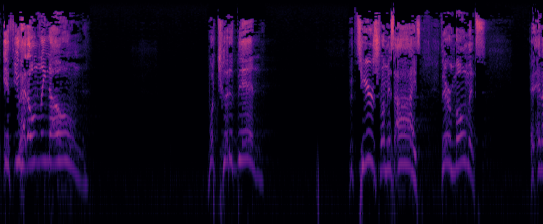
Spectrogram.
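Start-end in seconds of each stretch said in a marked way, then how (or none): 0.0-5.3 Jesus lamenting. Retold or imitated. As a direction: mourn over the city, half-crying. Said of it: "he looked at Jerusalem and he said".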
